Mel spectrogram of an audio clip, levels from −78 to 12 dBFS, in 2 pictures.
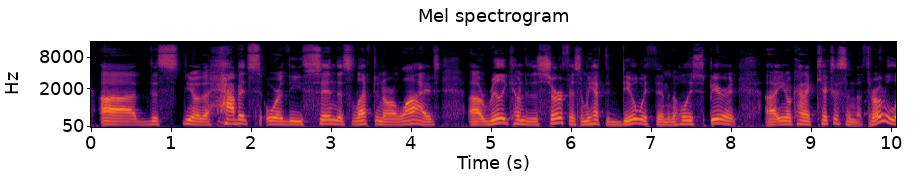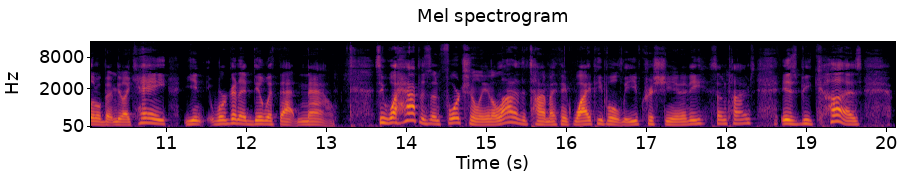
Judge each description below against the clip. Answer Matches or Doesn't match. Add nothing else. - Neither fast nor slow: Doesn't match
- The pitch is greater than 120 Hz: Matches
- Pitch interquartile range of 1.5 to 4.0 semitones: Doesn't match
